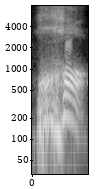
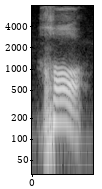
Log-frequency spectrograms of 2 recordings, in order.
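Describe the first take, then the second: First: The raspy friction is heavy and exaggerated. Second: The raspy friction is clear but moderate. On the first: The speaker calls it wrong. "itu terlalu berlebihan" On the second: The speaker calls it right. "Dia harus jelas. Kha terdengar suara seraknya, tapi tidak berlebihan"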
